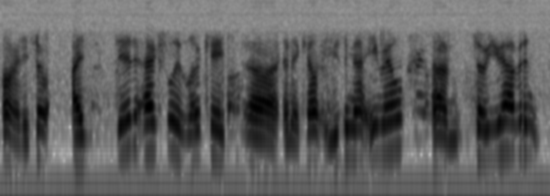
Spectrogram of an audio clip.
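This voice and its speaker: A man working as a customer service agent on a phone call, speaking in an informal, halting but reassuring way. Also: on the high side, a bit bright.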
